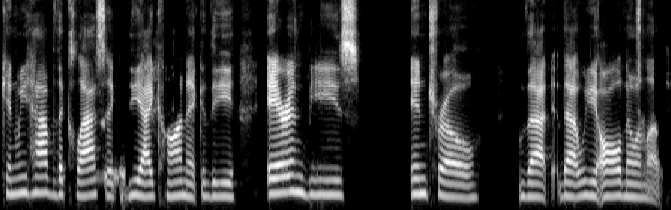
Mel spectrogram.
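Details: Adult woman speaking; normal voice.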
